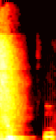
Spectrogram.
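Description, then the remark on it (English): A single loud sneeze bursts out with a sharp, breathy blast that fades quickly, followed after a short pause by a brief voiced sound. “sorry. Bless you.”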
